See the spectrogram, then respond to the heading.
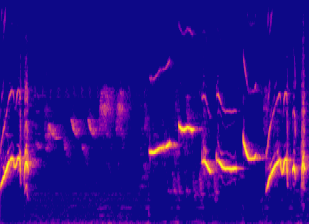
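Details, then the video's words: Seychelles magpie-robin singing a bold rising whistle, then softer warbled notes. A run of clear, evenly pitched whistles follows, ending in another loud upswept slur. Faint low rumble underneath. "COPSYCHUS SECHELLARUM BIRDS SOUNDS LIKE IN NATURE LOUD CLEAR SOUNDS"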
